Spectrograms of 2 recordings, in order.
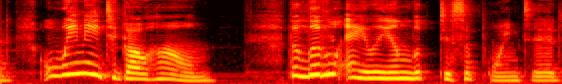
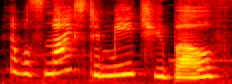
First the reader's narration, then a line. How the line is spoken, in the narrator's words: she said sadly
